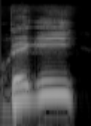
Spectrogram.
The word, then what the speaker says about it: Buege: Jeff Buege, pronounced Biggie.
